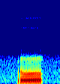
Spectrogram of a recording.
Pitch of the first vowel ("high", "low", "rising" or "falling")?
rising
